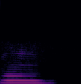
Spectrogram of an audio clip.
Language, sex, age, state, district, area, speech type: Santali, female, 45-60, West Bengal, Bankura, rural, conversation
